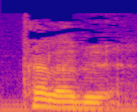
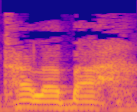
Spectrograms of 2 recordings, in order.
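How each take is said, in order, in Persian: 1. مصوت دوم یک 'e' است. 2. مصوت دوم یک 'a' باز است. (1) "ما فتحه رو تبدیل به کسری میکنیم" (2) "ما نمیگیم طلبه، سخته برامون"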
